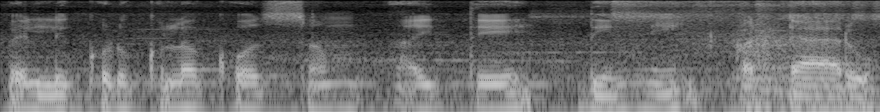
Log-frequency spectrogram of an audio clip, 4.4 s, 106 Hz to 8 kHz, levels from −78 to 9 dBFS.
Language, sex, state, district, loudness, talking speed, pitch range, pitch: Telugu, male, Andhra Pradesh, Sri Satya Sai, -18 LUFS, 80 wpm, 105-110 Hz, 105 Hz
